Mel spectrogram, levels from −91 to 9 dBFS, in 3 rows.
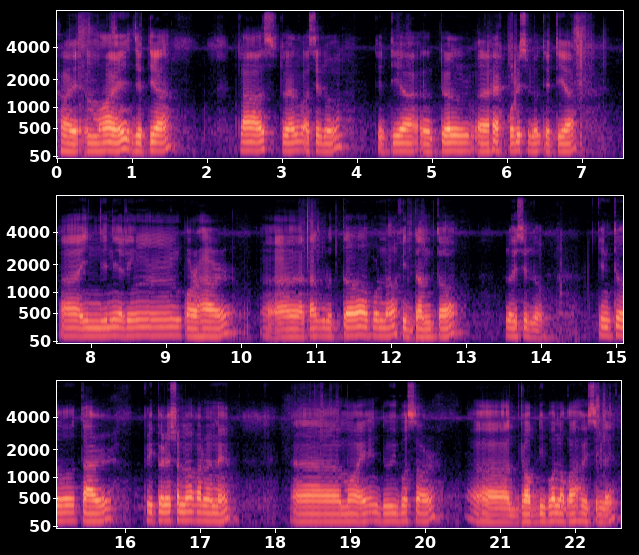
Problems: none marked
